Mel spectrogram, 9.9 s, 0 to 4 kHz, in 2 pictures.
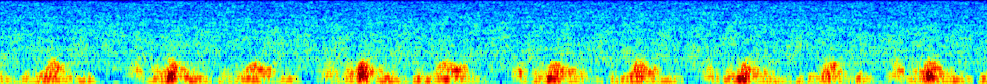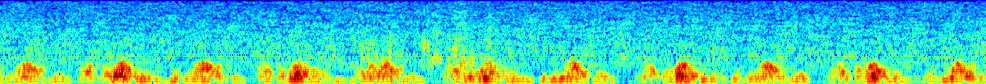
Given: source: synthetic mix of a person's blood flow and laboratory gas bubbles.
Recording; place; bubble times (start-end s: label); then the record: Doppler ultrasound of blood flow; precordium
6.71-6.97 s: bubbles
7.03-7.51 s: bubbles
From the record:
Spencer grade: 1 (occasional bubble signal discernible with the cardiac motion signal, with majority of cardiac periods free of bubbles); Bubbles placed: anywhere in the cardiac cycle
